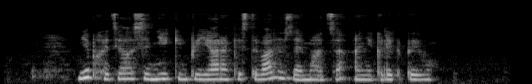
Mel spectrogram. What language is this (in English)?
Belarusian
